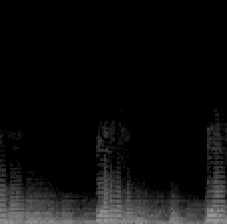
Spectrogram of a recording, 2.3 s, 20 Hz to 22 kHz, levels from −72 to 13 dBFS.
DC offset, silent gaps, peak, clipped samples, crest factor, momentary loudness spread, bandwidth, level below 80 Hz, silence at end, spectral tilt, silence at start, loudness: under 0.1%; none; -10 dBFS; under 0.1%; 18 dB; 7 LU; 11.5 kHz; -52 dBFS; 0 s; -6 dB/octave; 0 s; -28 LUFS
